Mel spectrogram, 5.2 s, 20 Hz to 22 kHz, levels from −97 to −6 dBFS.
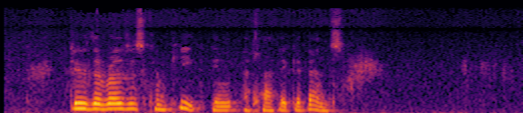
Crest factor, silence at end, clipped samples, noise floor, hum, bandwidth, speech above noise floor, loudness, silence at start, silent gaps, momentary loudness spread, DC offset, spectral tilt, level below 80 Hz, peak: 18 dB; 1.55 s; under 0.1%; -62 dBFS; none; 15.5 kHz; 34 dB; -28 LUFS; 0.7 s; none; 17 LU; under 0.1%; -8 dB/octave; -62 dBFS; -12 dBFS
